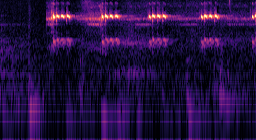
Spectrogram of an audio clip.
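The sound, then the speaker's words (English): Crickets chirp in a steady rhythm, five loud, shrill bursts of rapid trilling pulses spaced about half a second apart, clear with no talking. “As you try to figure out the answer to each question, I'll play the sound of the crickets while you think.”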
